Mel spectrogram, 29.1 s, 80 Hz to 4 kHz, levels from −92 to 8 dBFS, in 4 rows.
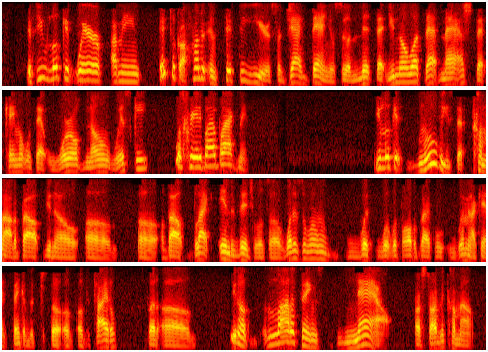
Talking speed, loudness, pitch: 175 wpm, -27 LUFS, 130 Hz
